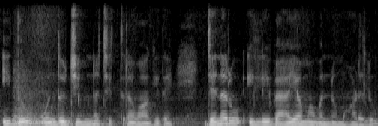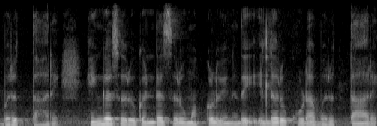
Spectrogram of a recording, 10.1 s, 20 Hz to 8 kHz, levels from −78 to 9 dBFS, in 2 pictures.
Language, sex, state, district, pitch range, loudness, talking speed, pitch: Kannada, female, Karnataka, Chamarajanagar, 125-155 Hz, -19 LUFS, 100 wpm, 140 Hz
